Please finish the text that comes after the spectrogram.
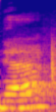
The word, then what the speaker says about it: gnat: In gnat, G is silent.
